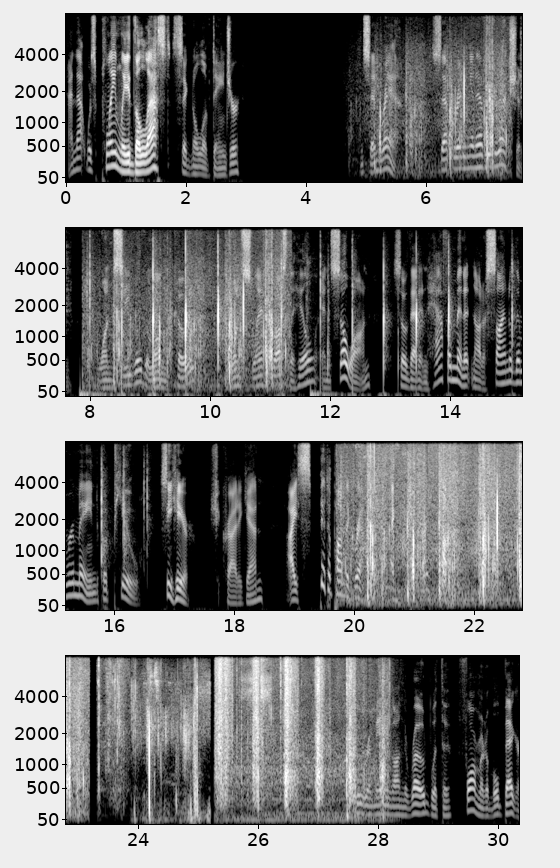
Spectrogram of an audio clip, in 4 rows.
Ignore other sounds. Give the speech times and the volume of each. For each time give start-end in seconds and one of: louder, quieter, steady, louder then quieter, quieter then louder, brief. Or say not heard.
0.0-2.9 brief
4.9-21.6 steady
27.6-30.3 brief.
